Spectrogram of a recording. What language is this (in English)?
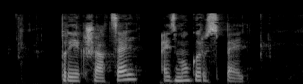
Latvian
